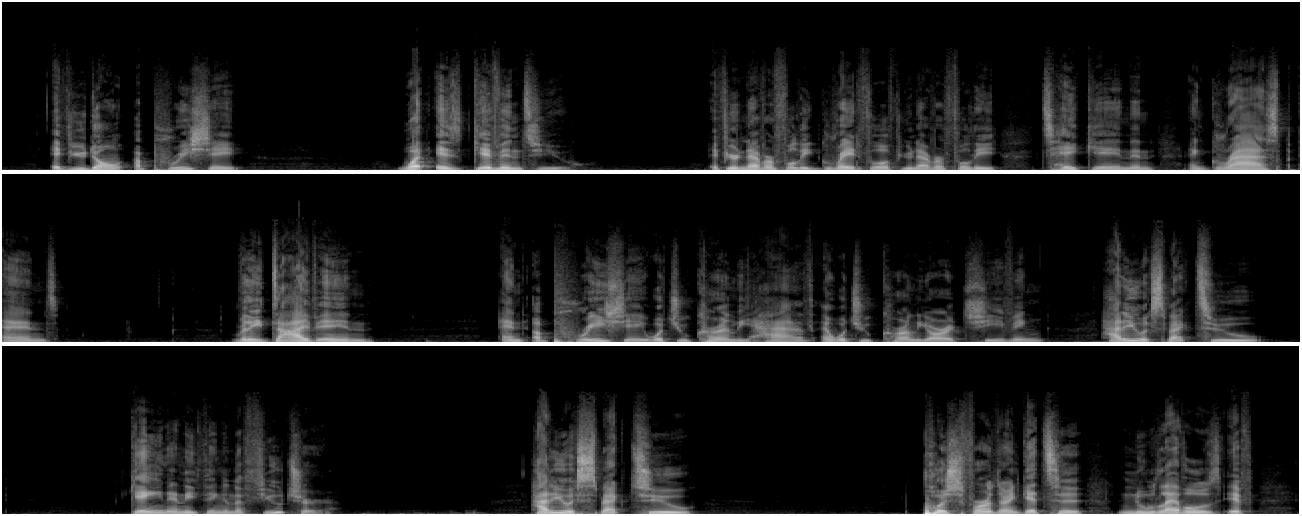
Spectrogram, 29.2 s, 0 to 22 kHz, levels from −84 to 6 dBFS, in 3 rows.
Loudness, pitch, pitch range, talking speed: -24 LUFS, 145 Hz, 130-165 Hz, 125 wpm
